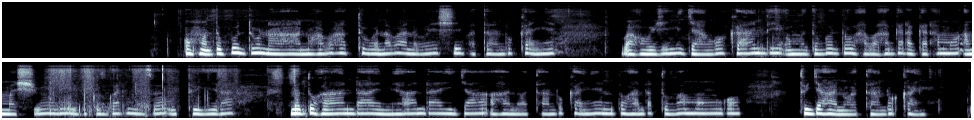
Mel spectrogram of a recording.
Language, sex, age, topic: Kinyarwanda, female, 25-35, government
